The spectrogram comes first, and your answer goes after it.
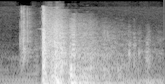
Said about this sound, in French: Une étincelle jaillit du canon de Chris, suivi d'un bruit de détonation étouffé par le silencieux.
